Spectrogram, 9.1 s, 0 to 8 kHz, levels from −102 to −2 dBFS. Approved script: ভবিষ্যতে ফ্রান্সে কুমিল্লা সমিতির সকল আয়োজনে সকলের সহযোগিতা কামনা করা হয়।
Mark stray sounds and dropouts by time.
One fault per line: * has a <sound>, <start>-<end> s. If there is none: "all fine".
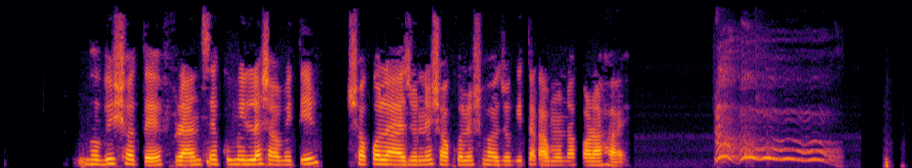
* has a bark, 7.1-8.4 s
